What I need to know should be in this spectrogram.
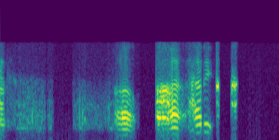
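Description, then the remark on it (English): Muffled, narrow-band voice fragments come back over a phone line like an echo: a low murmur, then several loud, garbled bursts and two short clipped blips, with no clear words. “I seem to have an echo on this”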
